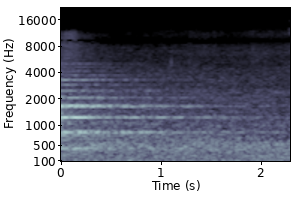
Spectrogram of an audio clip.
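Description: Steady ambient noise of open stadium stands, a faint even wash with no distinct events, after a held pitched tone fades out in the first half second.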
